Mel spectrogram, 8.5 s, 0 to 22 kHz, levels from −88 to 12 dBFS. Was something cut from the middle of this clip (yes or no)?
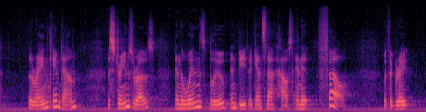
no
